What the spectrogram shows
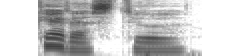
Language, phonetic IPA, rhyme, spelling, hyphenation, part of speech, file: Hungarian, [ˈkɛrɛstyl], -yl, keresztül, ke‧resz‧tül, postposition, Hu-keresztül.ogg
- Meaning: 1. through, across, over (from one side of an opening to the other, with -n/-on/-en/-ön) 2. by means of, via, through 3. for (expressing the duration of time)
